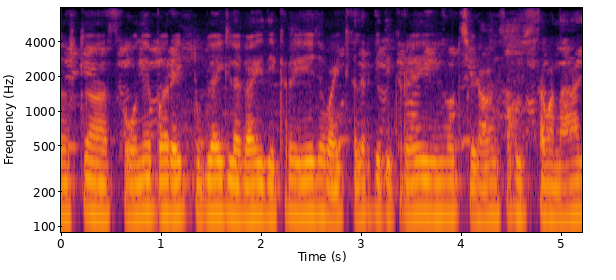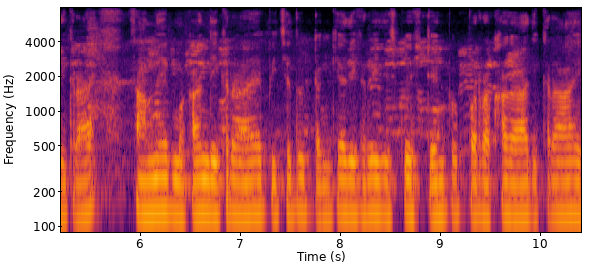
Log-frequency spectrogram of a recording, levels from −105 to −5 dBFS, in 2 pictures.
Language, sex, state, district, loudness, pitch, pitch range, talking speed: Hindi, male, Jharkhand, Sahebganj, -32 LUFS, 120 Hz, 115-125 Hz, 225 wpm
